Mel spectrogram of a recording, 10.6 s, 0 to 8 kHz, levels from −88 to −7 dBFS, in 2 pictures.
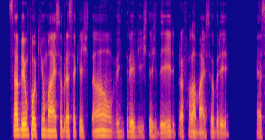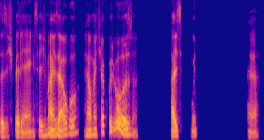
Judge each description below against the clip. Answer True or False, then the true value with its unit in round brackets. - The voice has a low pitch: True (100 Hz)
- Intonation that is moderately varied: True (3.4 semitones)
